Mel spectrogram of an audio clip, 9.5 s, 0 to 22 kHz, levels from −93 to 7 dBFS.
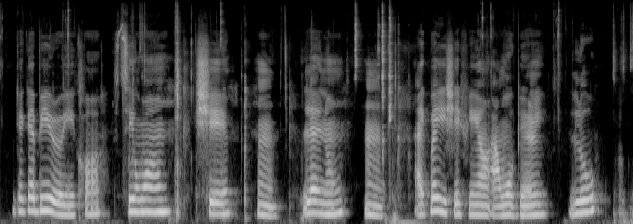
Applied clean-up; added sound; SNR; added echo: neural mask model Resemble Enhance denoiser.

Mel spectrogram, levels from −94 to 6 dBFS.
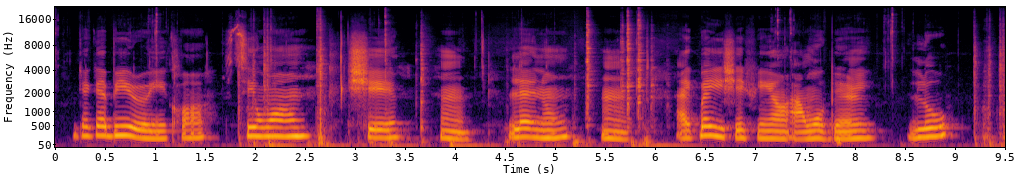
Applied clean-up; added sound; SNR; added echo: none; Keys jangling; 15 dB; none.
